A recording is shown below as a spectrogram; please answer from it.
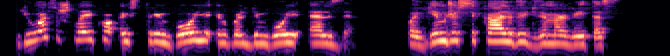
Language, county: Lithuanian, Vilnius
